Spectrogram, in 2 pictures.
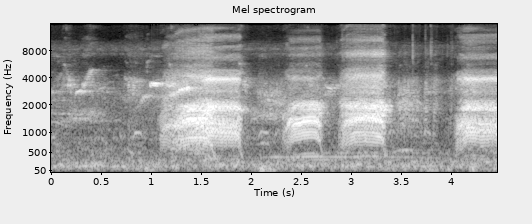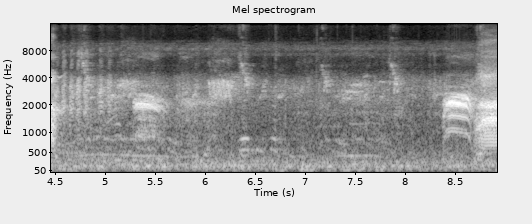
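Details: Crows quarrelling over food, a burst of four loud, grating caws followed by quieter, shorter calls and a final caw after a gap.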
